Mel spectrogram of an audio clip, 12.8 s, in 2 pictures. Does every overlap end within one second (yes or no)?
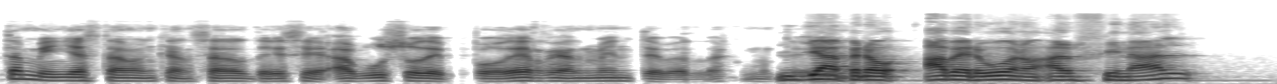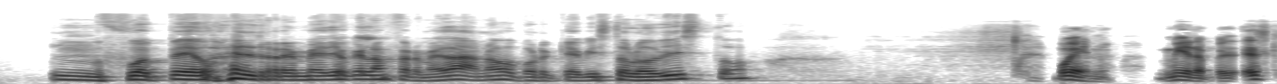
yes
